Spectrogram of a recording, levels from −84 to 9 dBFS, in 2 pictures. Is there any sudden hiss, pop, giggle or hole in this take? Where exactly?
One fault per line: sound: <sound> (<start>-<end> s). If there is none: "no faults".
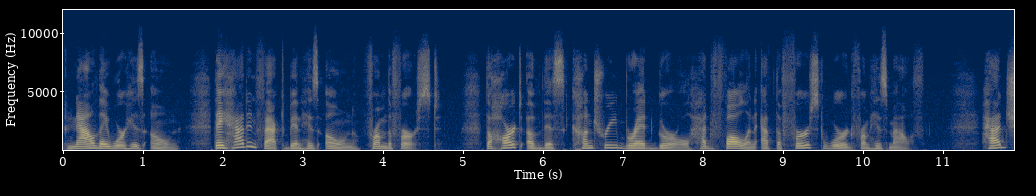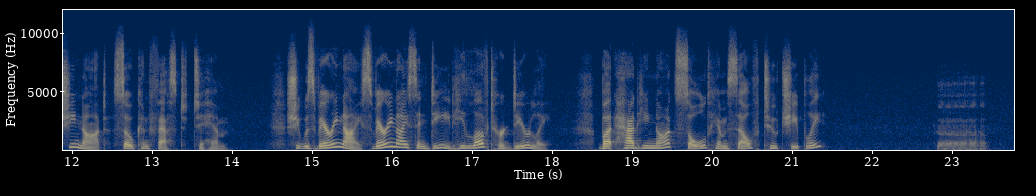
sound: laugh (22.8-23.5 s)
